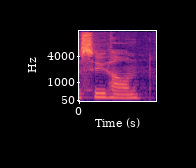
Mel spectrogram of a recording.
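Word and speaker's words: Sydhavn: Ich muss das Wort geschrieben sehen, aber Südhauen wird auf jeden Fall Sühauen. – Okay. Sühauen, ja.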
